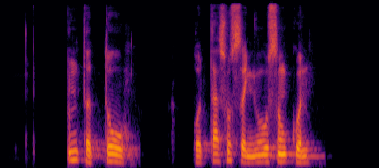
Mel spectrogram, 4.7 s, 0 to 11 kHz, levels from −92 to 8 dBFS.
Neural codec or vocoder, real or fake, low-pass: codec, 24 kHz, 6 kbps, HILCodec; fake; 9.9 kHz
